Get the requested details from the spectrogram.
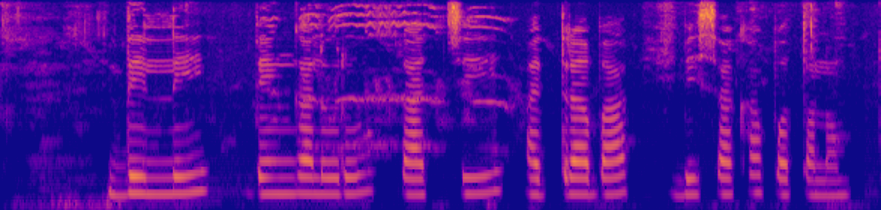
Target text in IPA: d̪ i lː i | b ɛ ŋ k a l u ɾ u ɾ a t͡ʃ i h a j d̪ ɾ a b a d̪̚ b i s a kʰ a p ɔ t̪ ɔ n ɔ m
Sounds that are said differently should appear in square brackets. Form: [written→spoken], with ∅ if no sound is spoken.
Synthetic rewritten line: d̪ i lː i | b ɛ ŋ [k→ɡ] a l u ɾ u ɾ a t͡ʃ i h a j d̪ ɾ a b a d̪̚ b i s a kʰ a p ɔ t̪ ɔ n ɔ m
